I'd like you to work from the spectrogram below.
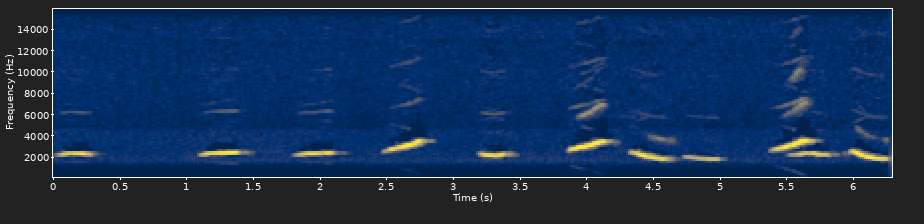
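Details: Song of a troupial, known as João-pinto: a series of ten bright whistled notes. Level and rising whistles open the series, then come closer together with falling slurs near the end, against silence.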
